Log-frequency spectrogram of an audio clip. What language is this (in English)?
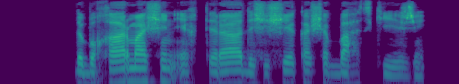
Pashto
